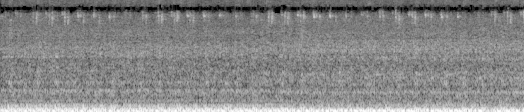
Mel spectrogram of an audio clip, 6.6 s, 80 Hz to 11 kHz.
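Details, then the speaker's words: LS-swapped G-body Cutlass V8, one muffler off, cold start: faint quick high chirps repeating over loud open-exhaust idle; owner suspects the accessory brackets, a common issue, with a Dayco 6PK2030S belt fitted. Belt squeak on cold start. "um yeah that's it hopefully y'all can hear that in the video the squeaking"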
